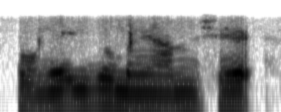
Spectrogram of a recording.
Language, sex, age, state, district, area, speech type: Manipuri, male, 30-45, Manipur, Thoubal, rural, conversation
